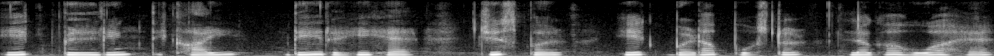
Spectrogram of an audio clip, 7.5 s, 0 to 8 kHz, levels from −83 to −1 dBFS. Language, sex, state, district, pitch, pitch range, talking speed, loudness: Hindi, female, Himachal Pradesh, Shimla, 260 Hz, 245-275 Hz, 110 wpm, -15 LUFS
